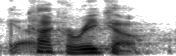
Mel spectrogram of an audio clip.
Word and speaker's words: Kakariko: Kakariko.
